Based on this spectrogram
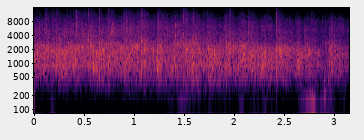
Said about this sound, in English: a round of applause.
